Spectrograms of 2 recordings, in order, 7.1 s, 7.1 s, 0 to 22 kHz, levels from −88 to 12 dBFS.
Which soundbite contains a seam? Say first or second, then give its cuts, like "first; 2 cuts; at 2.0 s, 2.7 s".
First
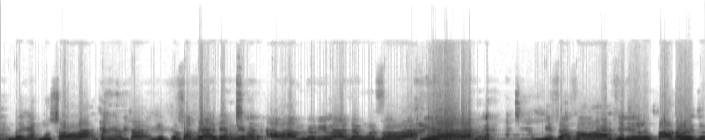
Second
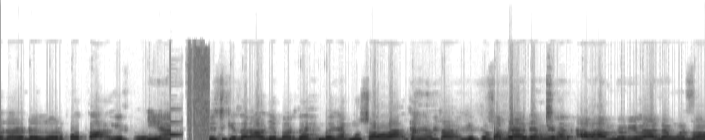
second; 1 cut; at 1.9 s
